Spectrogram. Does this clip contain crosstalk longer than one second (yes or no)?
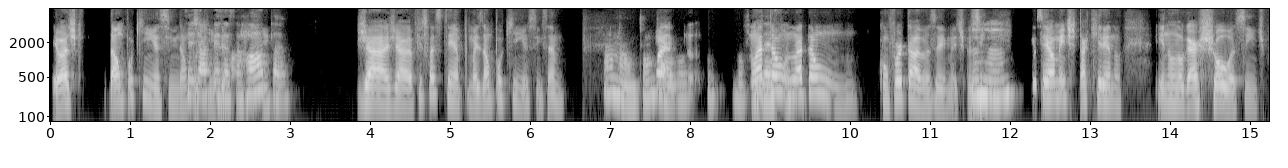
yes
